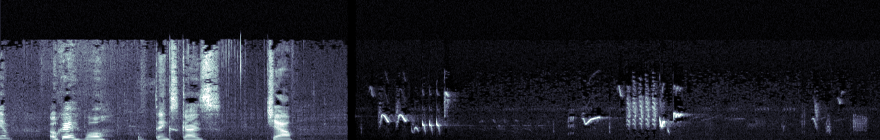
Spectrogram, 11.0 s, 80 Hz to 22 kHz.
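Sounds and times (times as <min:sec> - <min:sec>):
birds chirping and trilling: 0:03.4 - 0:11.0.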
